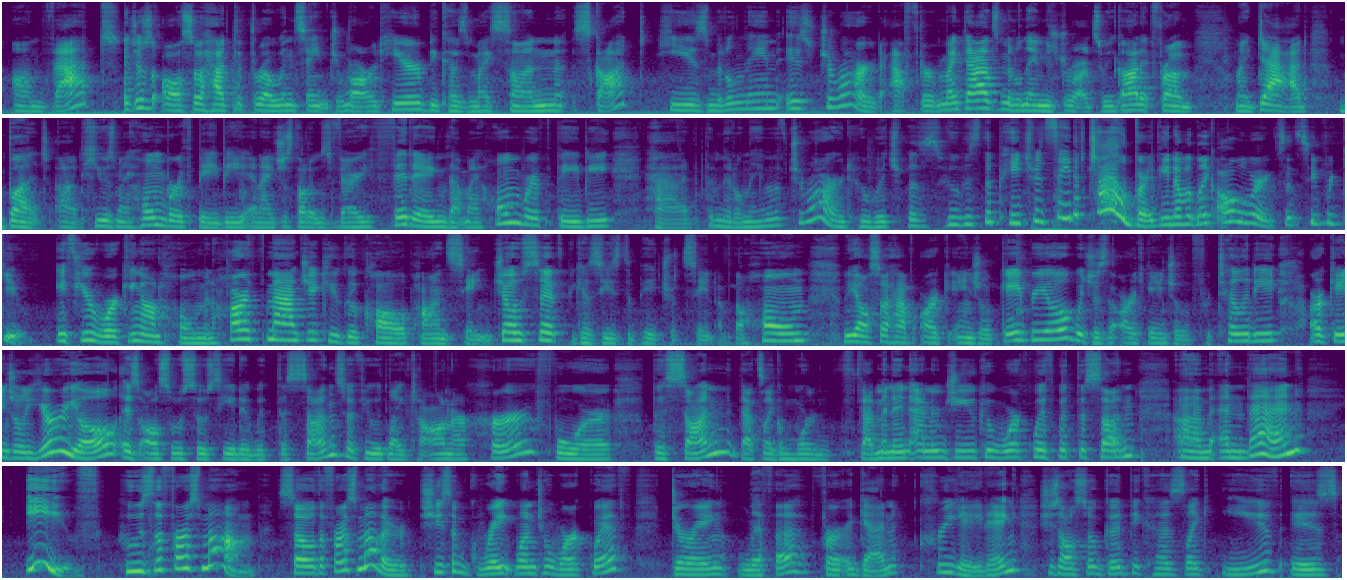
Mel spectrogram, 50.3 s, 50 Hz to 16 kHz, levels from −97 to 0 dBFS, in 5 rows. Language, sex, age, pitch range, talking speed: English, female, 20-39, 165-245 Hz, 210 wpm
